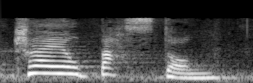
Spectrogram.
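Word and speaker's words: Trailbaston: tell us um well a trail Baston you got to pronounce it like that um it was an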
